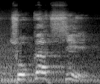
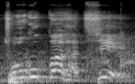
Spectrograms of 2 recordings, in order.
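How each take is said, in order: First: The syllables are run together and clipped. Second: Each syllable is pronounced clearly and separately. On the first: It sounds like a crude insult. The speaker calls it wrong. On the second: It means like Cho Kuk. The speaker calls it right.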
